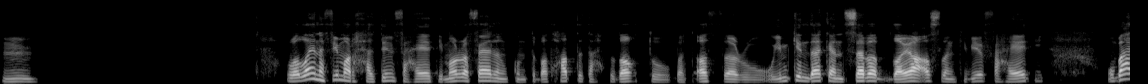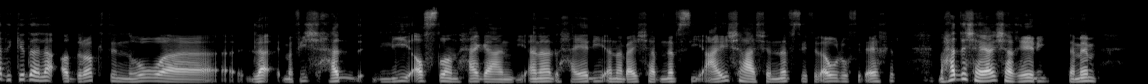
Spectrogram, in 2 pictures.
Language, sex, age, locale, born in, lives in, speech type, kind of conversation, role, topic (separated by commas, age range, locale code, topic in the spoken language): Arabic, male, 20-24, ar-EG, Egypt, Egypt, conversation, podcast, guest, إيه نصيحتك لحد حاسس إنه تايه؟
